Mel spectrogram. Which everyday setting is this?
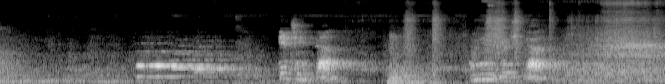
elevator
